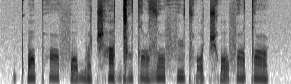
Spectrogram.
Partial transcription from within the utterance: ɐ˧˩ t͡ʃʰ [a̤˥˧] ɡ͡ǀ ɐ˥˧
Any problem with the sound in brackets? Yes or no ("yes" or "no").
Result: yes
